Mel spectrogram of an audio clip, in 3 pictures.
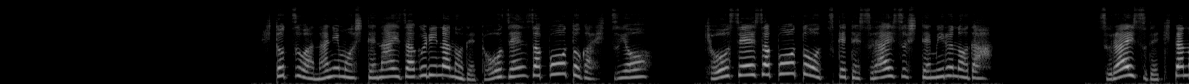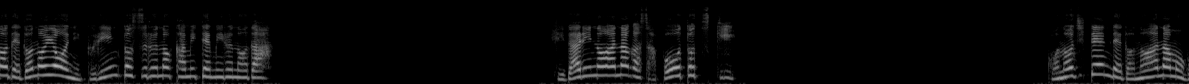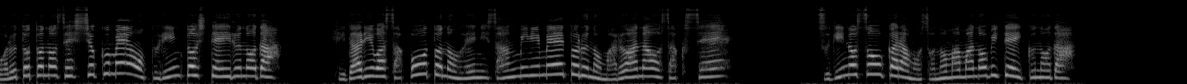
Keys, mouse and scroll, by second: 0.2 right click, 2.9 click, 9.9 click, 11.4 middle click.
